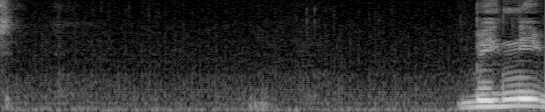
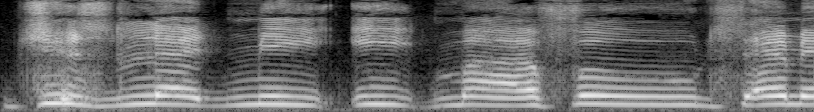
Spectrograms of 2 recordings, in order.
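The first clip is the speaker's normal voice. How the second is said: slow, higher brush-off; slow dismissive; 4 semitones higher, slower than usual. Acted. Big Neat brushes off Sammy, slow and dismissive. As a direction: drag it out, too busy eating. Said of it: "she replied".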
